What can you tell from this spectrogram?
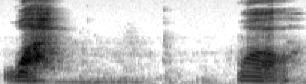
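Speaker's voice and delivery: ordinary talk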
